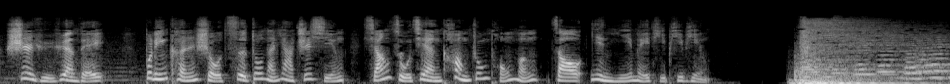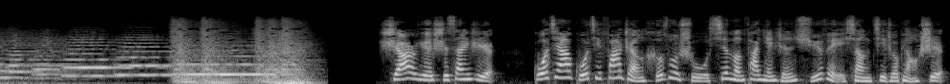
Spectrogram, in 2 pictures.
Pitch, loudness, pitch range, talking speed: 200 Hz, -18 LUFS, 160-250 Hz, 175 characters per minute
